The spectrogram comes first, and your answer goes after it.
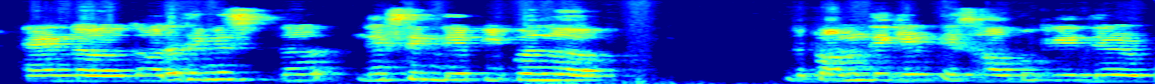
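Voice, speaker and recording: In a room with audible echo, a man speaks at an extremely high pitch with a dark, mellow tone and monotone, flat intonation. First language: not English. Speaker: online marketer. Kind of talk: interview. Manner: halting.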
